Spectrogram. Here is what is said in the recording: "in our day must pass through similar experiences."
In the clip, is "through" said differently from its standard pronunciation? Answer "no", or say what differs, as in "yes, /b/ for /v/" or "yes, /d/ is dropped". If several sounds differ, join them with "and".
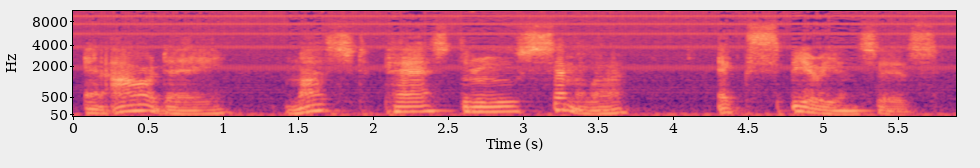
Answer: no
